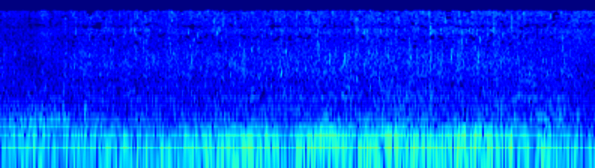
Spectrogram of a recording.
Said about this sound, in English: Having just talked about water, now that we've come down to Mount Davis Path, I can actually hear some of it trickling down the hillside, and that just shows how quiet this is.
